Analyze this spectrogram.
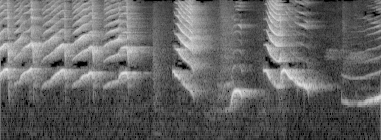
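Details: Dawn song of a caged Black-throated laughingthrush in 'forest voice' style, played to spur new birds to sing. Quick rolling run of repeated bright notes, then loud descending swoops ending in a low rising whistle.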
